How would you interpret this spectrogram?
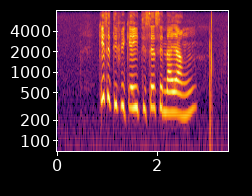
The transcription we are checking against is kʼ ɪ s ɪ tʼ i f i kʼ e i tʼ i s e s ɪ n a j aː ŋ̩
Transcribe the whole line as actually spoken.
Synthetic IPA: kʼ ɪ s ɪ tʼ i f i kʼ e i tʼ i s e s ɪ n a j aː ŋ̩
